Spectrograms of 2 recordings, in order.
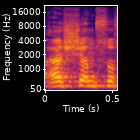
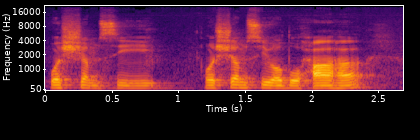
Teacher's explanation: اگر ہم کلام کی ابتدا الشمس سے کریں تو یہاں پہ حمزہ پڑھا جائے گا، لیکن جب اس سے پہلے کوئی حرف آ جائے گا تو یہ گر جائے گا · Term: حمزہ وصل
